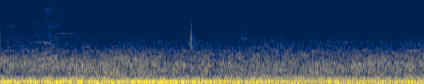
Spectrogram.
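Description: Steady low outdoor rumble with a constant low hum, with one faint click about a second in.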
